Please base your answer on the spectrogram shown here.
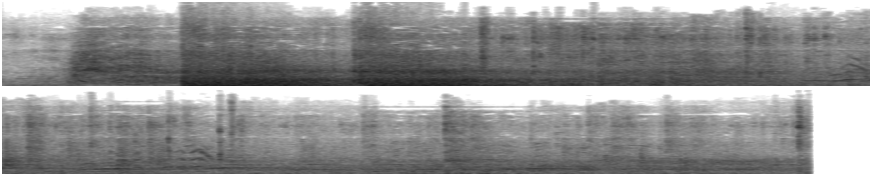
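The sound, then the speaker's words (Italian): An Israeli bombardment in Rafah in the Gaza Strip: a loud, broad booming burst early on, followed by a continuous rough roar and rumble that stays heavy until it cuts off abruptly. “Questo è un bombardamento israeliano a Rafa, prego.”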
